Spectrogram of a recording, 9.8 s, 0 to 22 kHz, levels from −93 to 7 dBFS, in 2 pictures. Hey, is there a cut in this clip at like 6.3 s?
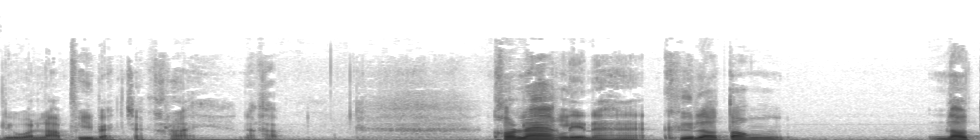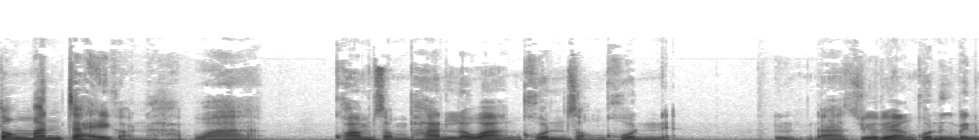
no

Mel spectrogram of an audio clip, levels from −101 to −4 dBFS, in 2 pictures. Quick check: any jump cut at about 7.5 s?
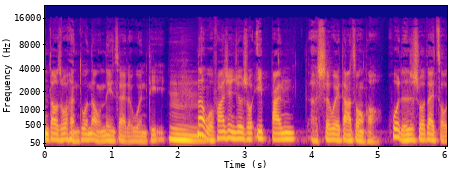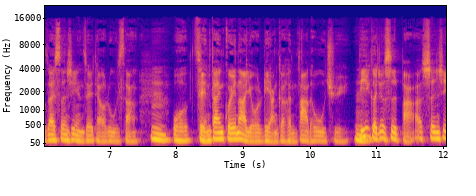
no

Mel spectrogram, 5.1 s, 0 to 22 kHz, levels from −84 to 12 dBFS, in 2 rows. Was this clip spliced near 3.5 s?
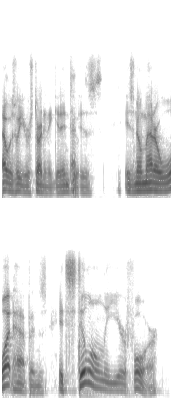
no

